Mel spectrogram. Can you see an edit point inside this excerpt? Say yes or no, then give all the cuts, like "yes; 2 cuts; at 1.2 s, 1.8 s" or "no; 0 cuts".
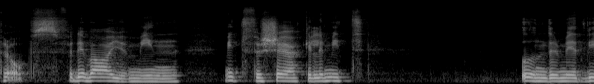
no; 0 cuts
